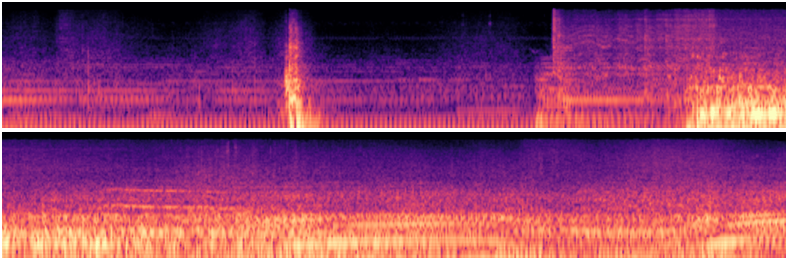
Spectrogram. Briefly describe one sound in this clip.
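A truck engine rumbles steadily, then grows louder as the truck drives off.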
